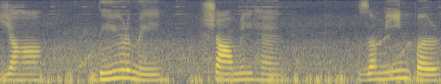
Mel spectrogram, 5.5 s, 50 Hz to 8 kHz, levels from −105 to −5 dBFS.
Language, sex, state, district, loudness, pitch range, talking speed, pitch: Hindi, female, Haryana, Jhajjar, -20 LUFS, 205-230 Hz, 75 wpm, 215 Hz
